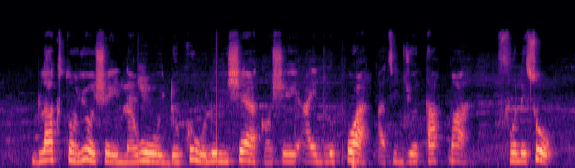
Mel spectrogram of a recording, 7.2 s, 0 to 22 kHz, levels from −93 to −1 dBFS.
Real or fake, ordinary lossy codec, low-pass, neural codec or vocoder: fake; none; 9.9 kHz; vocoder, 24 kHz, 100 mel bands, Vocos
